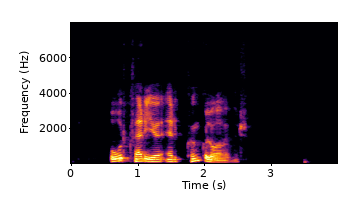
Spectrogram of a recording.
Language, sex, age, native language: Icelandic, male, 20-29, Icelandic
